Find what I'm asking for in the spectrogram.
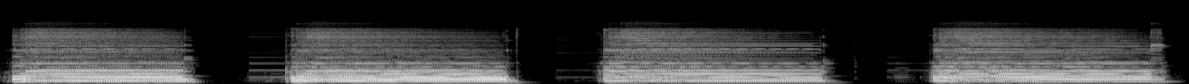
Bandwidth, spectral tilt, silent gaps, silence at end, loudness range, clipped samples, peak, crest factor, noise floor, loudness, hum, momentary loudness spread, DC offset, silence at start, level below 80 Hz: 5.8 kHz; -9.5 dB/octave; none; 0.2 s; 5 LU; under 0.1%; 0 dBFS; 12 dB; -60 dBFS; -13 LUFS; none; 8 LU; under 0.1%; 0.1 s; -48 dBFS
